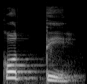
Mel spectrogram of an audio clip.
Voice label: "кодті", Komi

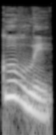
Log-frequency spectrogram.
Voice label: "кывлі", Komi

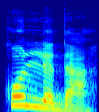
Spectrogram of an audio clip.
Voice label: "колльӧда", Komi

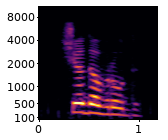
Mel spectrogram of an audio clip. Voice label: "сьӧдовруд", Komi

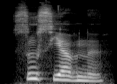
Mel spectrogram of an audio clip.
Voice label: "сысъявны", Komi

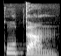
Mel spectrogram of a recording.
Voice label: "кутан", Komi

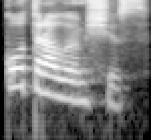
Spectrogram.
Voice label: "котралӧмсьыс", Komi

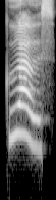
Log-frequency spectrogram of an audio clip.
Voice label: "кыаыс", Komi

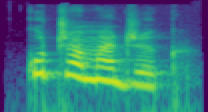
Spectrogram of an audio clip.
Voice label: "кутшӧмаджык", Komi

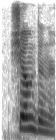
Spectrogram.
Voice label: "сьӧмдыны", Komi

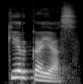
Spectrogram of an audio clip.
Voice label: "керкаяс", Komi

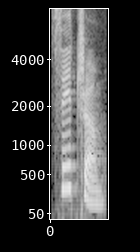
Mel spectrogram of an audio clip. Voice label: "сэтшӧм", Komi

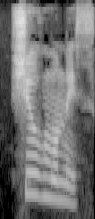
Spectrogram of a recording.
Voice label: "сьыв муніс", Komi

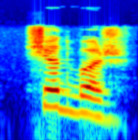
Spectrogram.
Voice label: "сьӧдбӧж", Komi

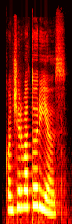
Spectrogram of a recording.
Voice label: "консерваторияыс", Komi

